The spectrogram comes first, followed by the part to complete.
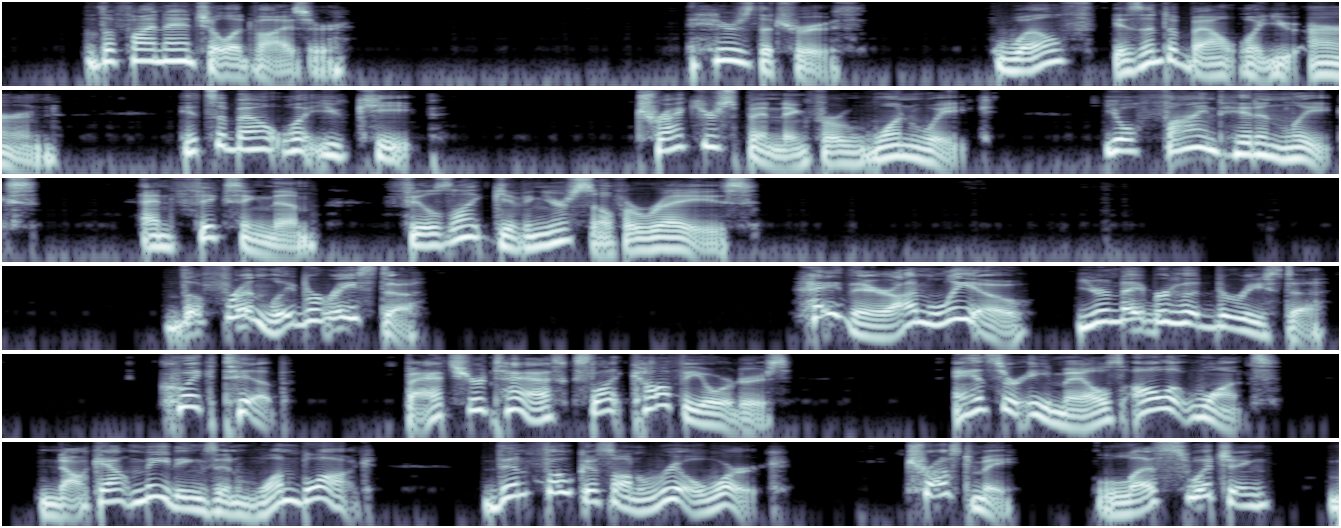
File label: Voiceover Animated Explainer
